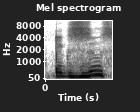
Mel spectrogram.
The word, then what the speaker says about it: Exousia: it is Lucia exuse see I knew okay exuse do you see a dance dance and fitness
